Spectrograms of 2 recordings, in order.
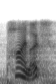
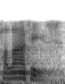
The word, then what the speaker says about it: Pilate: which is pronounced Pilate, not Pilates, as I heard it pronounced late last year by an enthusiastic young reader from one of our local schools. Pontius Pilates was apparently involved.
